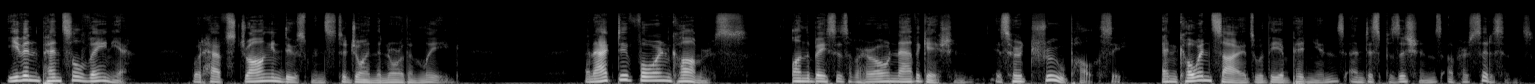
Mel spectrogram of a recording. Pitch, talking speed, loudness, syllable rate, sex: 120 Hz, 140 wpm, -23 LUFS, 5.1 syllables/s, male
